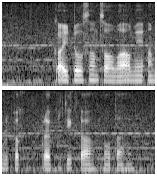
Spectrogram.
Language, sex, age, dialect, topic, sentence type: Hindi, male, 18-24, Awadhi Bundeli, agriculture, statement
